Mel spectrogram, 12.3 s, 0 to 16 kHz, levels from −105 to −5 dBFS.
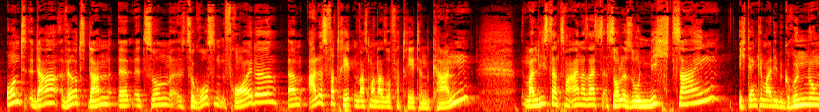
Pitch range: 120-155 Hz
